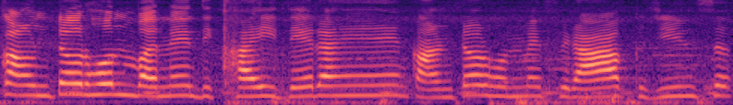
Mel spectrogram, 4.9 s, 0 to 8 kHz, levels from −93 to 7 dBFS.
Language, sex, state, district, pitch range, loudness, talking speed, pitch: Hindi, female, Madhya Pradesh, Dhar, 255-285 Hz, -17 LUFS, 160 wpm, 270 Hz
